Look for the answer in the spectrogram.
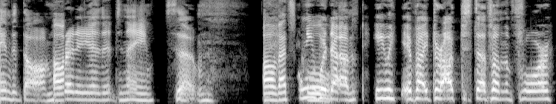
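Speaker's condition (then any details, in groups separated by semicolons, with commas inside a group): Cerebral palsy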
